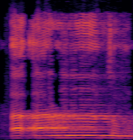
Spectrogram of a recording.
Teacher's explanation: اَأَنتُمْ دو حمزے اکٹھے ہیں، نون ساکن پہ اخفا ہے، میم ساکن پہ اظہار شفوی ہے۔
